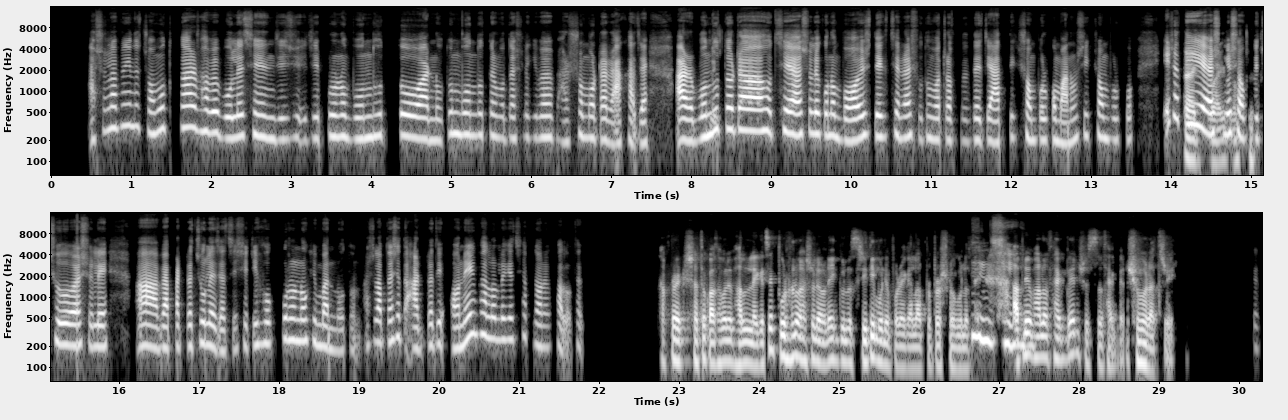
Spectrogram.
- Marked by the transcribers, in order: chuckle; laughing while speaking: "পুরনো আসলে অনেকগুলো স্মৃতি মনে পড়ে গেল আপনার প্রশ্নগুলোতে"; laughing while speaking: "হুম। জি"
- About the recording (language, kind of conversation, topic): Bengali, podcast, পুরনো ও নতুন বন্ধুত্বের মধ্যে ভারসাম্য রাখার উপায়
